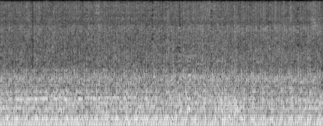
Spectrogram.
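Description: Vehicle engine running steadily at a constant pace, heard close up from on board while driving slowly.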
